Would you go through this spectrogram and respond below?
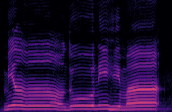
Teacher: Tidak min du, tetapi min, agak ditahan bacaannya 2 sampai 3 harokat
